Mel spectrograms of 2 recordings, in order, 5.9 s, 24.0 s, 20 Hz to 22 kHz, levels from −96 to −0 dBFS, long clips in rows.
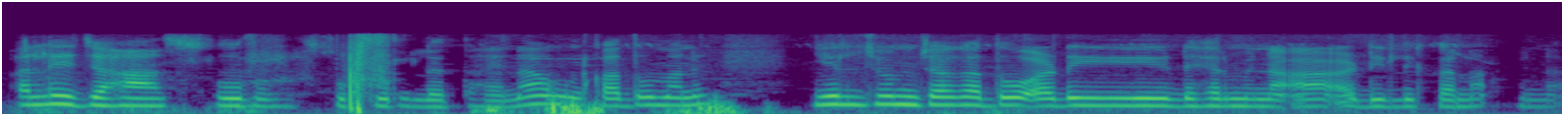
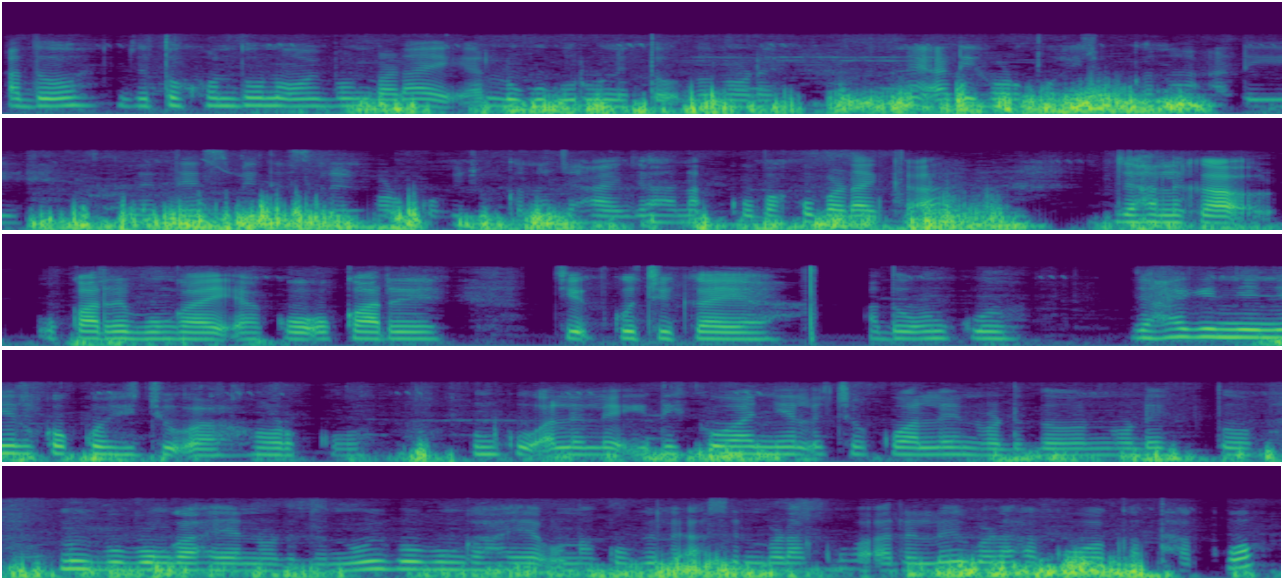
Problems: background sounds at intervals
